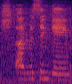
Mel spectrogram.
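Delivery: ordinary delivery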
